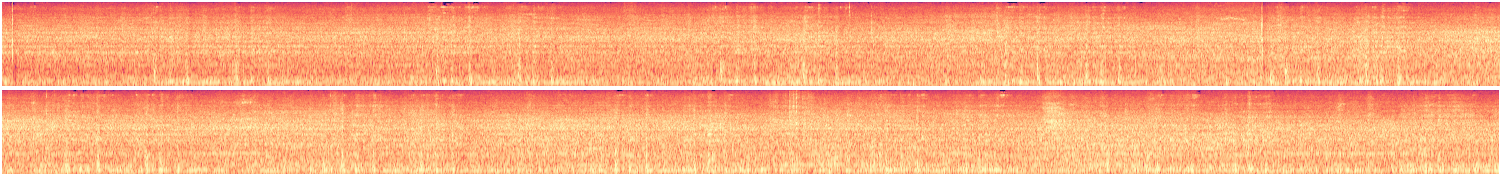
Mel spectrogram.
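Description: A train running on the tracks: a steady rumble of wheels on rail, with a few faint clicks near the end.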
